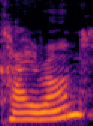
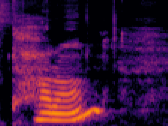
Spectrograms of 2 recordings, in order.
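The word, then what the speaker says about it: Charon: it's a personal call Caron not Chiron it's karon I hope I'm getting this pronunciation right but he's the person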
